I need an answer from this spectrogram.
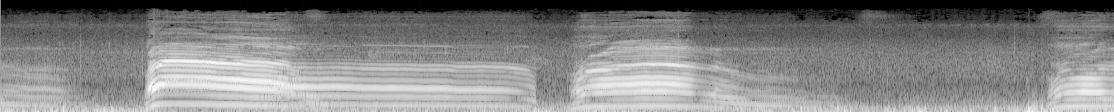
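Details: Two domestic cat brothers that fight every day, yowling at each other: long drawn-out harmonic wails with sliding, wavering pitch, three main bouts with short gaps between them.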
